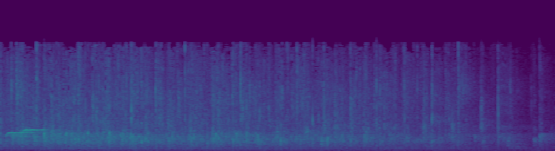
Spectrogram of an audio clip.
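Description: Audience applauding, many hands clapping at once, the applause slowly dying down toward the end.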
